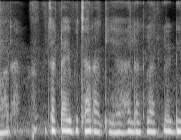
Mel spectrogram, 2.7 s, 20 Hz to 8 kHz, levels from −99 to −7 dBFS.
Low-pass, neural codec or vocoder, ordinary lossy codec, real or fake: none; codec, 16 kHz, 6 kbps, DAC; none; fake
